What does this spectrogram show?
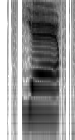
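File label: "joek6", Cantonese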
